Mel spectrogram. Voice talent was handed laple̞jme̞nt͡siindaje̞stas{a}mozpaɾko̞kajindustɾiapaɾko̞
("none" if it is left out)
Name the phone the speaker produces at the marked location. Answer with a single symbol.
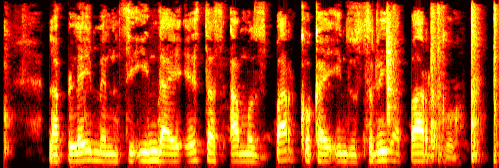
a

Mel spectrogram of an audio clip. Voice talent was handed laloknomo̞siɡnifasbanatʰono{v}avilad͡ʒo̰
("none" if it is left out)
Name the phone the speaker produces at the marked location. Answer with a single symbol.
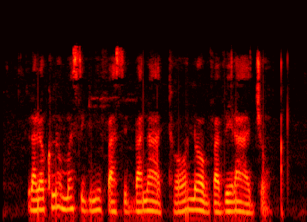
v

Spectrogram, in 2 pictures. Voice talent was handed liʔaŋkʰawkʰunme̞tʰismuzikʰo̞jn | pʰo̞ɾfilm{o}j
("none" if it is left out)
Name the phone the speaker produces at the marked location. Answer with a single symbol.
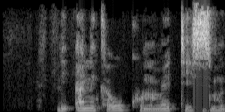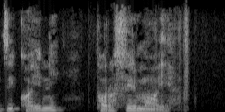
o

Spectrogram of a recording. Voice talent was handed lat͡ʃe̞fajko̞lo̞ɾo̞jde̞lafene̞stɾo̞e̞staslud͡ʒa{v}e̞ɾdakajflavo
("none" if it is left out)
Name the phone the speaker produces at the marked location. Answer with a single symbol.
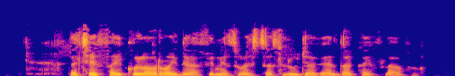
v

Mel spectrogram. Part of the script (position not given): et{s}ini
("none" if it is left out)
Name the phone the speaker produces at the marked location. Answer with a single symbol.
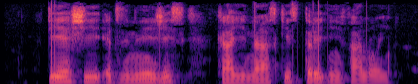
z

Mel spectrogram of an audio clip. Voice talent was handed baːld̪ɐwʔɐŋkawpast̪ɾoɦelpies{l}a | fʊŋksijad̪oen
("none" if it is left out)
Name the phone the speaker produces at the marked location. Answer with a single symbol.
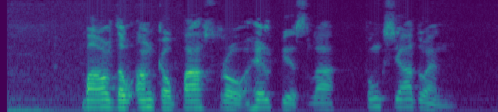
l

